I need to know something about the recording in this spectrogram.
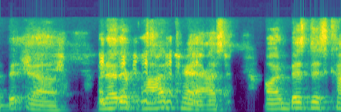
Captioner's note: laughs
